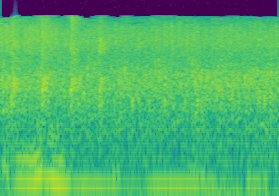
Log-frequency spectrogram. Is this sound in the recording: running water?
no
